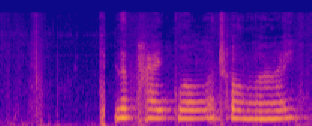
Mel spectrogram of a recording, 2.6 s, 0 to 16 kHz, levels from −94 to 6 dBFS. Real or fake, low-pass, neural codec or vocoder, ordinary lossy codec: fake; 10.8 kHz; codec, 24 kHz, 1.5 kbps, HILCodec; AAC, 96 kbps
